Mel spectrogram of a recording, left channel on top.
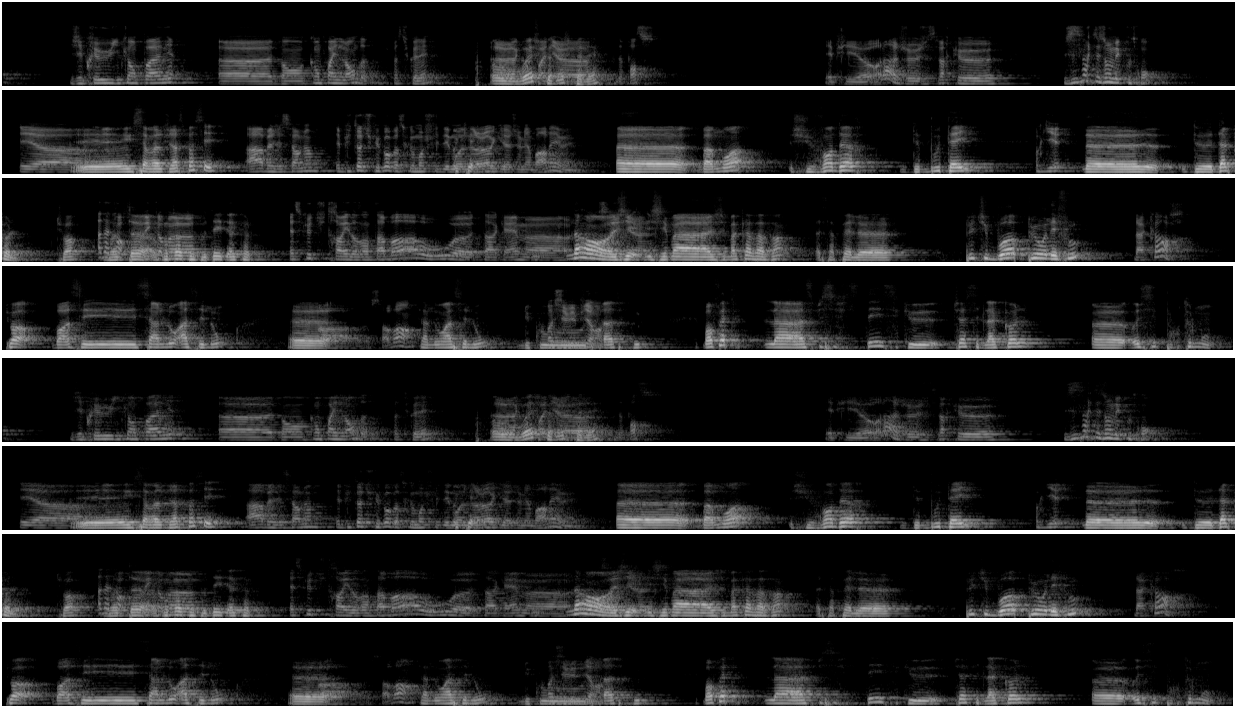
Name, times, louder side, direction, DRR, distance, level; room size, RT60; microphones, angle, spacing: voice 1, 0.7-1.7 2.2-4.3 4.9-6.5 8.2-9.9 10.6-11.5 12.5-13.5 14.0-14.1 14.8-18.1 22.7-22.9 25.6-26.6 27.5-31.2 36.0-36.5 40.1-41.1 42.4-43.0, left 3 dB, 55° left, 9 dB, 1.1 m, -38 dB
voice 2, 4.9-6.0 13.1-14.5 16.9-17.1 18.5-19.7 20.2-20.9 21.4-22.1 23.1-23.9 24.2-24.8 25.2-25.4 25.7-26.5 26.8-27.2 30.3-32.5 32.8-33.5 34.3-35.4 37.0-37.2 37.5-39.2 39.9-40.3 41.2-41.9 42.2-43.4 44.0-47.3 47.9-49.1, left 2 dB, 35° left, 8 dB, 0.5 m, -27 dB
16.0 x 10.5 x 4.0 m, 0.84 s
head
